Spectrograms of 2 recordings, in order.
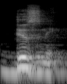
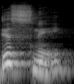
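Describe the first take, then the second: First: The middle consonant is a buzzing Z sound. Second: The middle consonant is a hissing S sound. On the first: The speaker calls it right. "The S in the middle is actually a Z sound" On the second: The speaker calls it wrong. "If you said Disney, that's the mistake"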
